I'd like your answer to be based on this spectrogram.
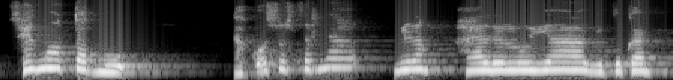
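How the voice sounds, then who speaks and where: A woman tells her own story as an interview guest, acting out the voices of the people she quotes with big jumps in pitch. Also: unhurried, husky, highs cut off. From Sundanese region of West Java, Indonesia. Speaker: guest giving a testimony. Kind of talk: animated personal storytelling.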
